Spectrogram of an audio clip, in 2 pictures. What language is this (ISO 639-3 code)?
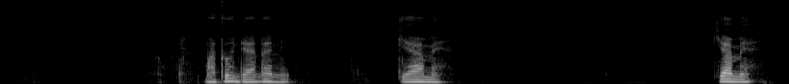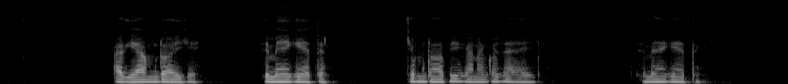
kln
